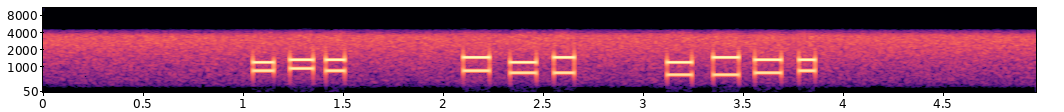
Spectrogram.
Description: DTMF, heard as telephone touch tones, dialled by hand, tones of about 110 ms. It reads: 708 946 1358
